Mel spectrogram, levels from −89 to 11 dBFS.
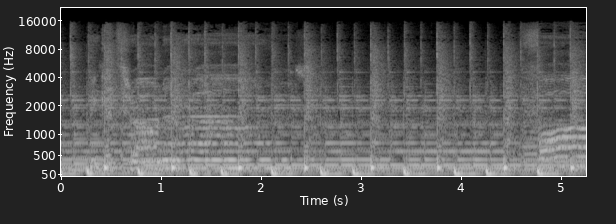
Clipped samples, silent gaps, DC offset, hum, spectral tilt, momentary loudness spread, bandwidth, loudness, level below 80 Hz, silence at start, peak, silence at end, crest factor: under 0.1%; none; under 0.1%; none; -6 dB/octave; 3 LU; 16 kHz; -17 LUFS; -24 dBFS; 0 s; -2 dBFS; 0 s; 14 dB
